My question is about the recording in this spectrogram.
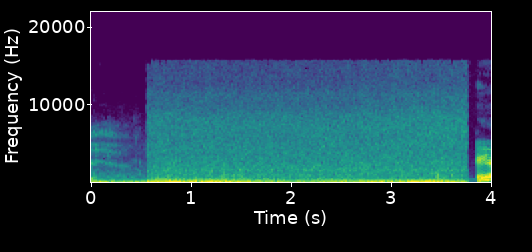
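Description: Wind rushing through the leaves of trees, with gusts buffeting the microphone as a low rumble that swells twice. It starts about half a second in and cuts off just before the end.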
